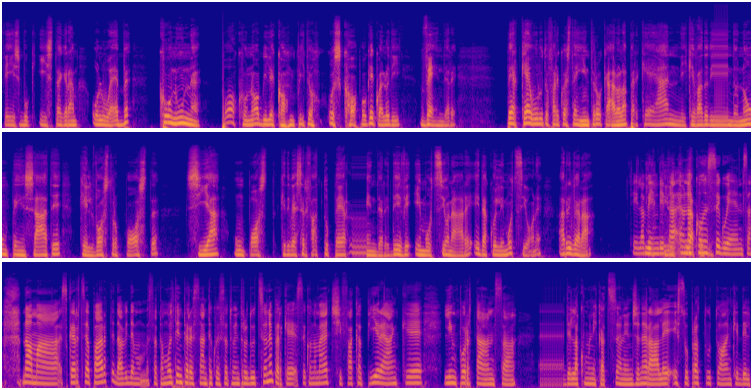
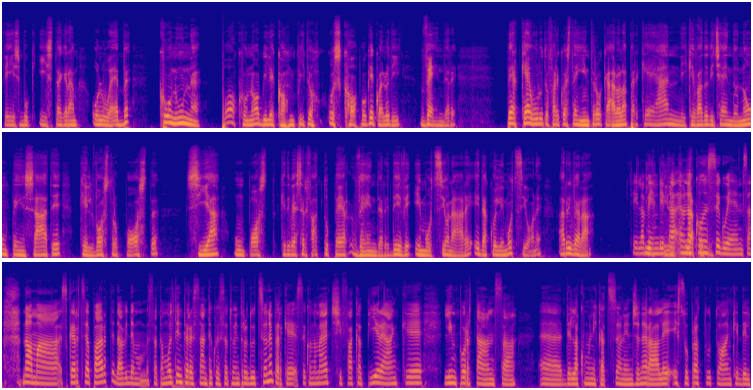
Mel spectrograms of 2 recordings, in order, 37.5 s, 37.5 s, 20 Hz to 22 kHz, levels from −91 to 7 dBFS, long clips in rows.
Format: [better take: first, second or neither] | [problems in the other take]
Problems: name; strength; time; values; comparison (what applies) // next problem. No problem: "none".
second | audio freezing; at 12 s, at 18 s and at 34 s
